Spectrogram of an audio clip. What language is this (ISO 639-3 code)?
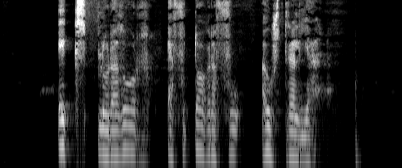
glg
